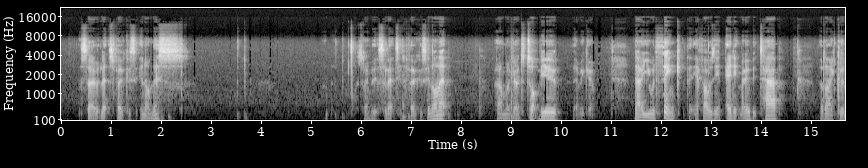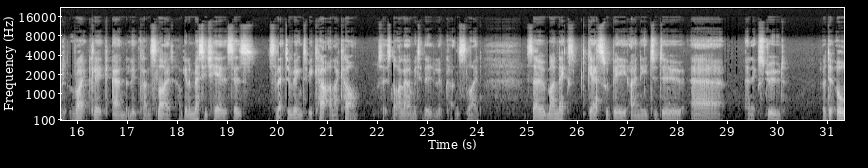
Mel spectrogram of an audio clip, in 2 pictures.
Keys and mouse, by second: 1.8 q, 5.3 click, 6.7 q, 12.8 Tab, 15.4-26.2 right drag, 27.2-31.3 right drag.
